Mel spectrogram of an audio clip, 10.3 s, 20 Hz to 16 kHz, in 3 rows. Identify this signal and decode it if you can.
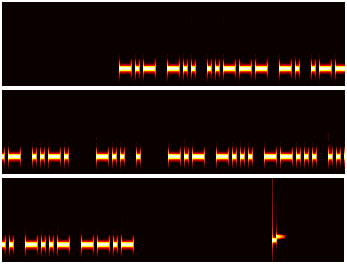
Morse code, heard as a keyed tone, about 32 wpm, 700 Hz. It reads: KD2NJF DE KB7HXQ
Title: USA Callsign DE Callsign - 6 Characters - 30wpm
